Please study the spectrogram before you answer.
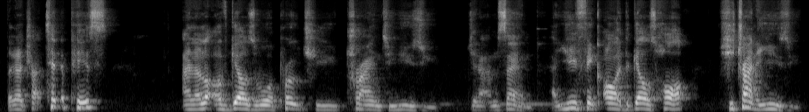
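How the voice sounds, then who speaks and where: A man's voice: a little high, brisk, husky. A man with a London accent chatting casually as a livestream host, in a slangy, repetitive, emphatic way. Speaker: fan channel host.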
